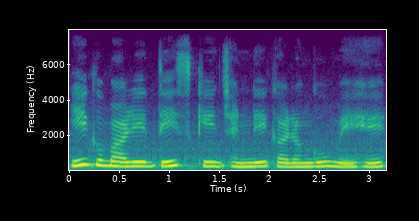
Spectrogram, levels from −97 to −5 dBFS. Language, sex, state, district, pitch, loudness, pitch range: Hindi, female, Sikkim, Gangtok, 240 Hz, -15 LUFS, 220-250 Hz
